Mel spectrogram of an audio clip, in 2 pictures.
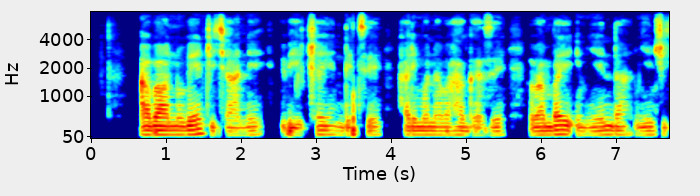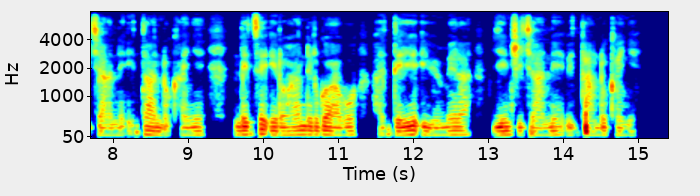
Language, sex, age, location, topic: Kinyarwanda, male, 18-24, Kigali, government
